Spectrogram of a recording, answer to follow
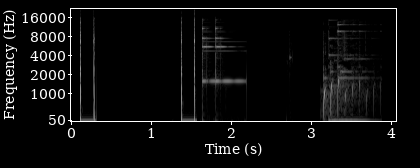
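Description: Sound effects of an animated end card: two pairs of sharp clicks, a short ringing ding about one and a half seconds in, then a quick run of chiming notes near the end.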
